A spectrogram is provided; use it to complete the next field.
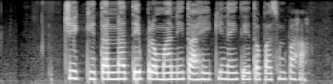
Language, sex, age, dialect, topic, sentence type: Marathi, female, 25-30, Varhadi, banking, statement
